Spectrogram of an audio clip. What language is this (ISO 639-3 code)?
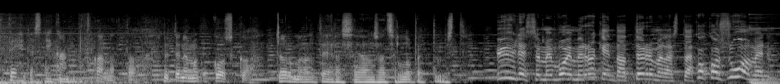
fin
